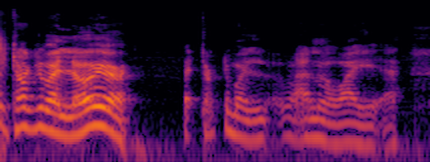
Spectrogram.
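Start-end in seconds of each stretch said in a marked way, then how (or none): 0.0-1.8 put-on, imitated Mexican accent. Imitating a filipino man answering questions about charges, in a put-on mexican accent. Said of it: "giving the Filipino guy the Mexican accent".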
